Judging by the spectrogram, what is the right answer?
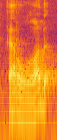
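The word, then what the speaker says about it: فَارْغَبْ: juga didahului hamzah wasl, sehingga meskipun tidak ada huruf fa tetap dibaca tebal, yarghab tetap itu. Farghab. Nah, kemudian di akhir ba sukun dan dia dibaca waqaf sehingga qalqalah kubra. Nah, dipantulkan membacanya.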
